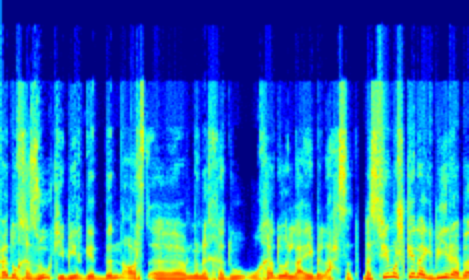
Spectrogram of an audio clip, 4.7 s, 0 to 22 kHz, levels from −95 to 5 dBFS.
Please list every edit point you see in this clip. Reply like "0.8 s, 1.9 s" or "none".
1.8 s, 3.6 s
